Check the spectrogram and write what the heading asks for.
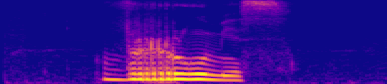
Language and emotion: Russian, angry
